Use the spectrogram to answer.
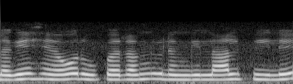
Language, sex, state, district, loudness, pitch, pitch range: Hindi, female, Maharashtra, Gondia, -12 LUFS, 230 Hz, 220-240 Hz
